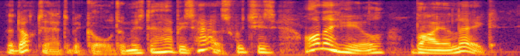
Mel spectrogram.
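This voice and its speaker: A man narrating a children's cartoon story in an expressive storybook style. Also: mid-range voice, fast, a crowd in the background.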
